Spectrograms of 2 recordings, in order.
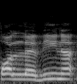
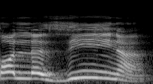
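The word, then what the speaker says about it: الذين: verse we have, Sirat al-ladhina an'amta alayhim. Everyone? Sirat al-ladhina an'amta alayhim. Sirat al-ladhina. Everyone say ladhina. Many people pronounce Sirat al-lazina. And that's incorrect. It's not a za.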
